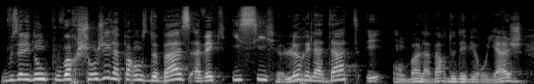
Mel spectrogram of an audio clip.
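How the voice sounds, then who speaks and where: Young french guy narrating a phone tutorial, bouncy up-and-down voice, upbeat. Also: sits high. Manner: lively, enthusiastic presenting. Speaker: tech video host. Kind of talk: voice-over tutorial.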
